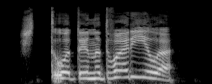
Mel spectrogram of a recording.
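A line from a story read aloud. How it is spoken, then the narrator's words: Wail. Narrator (Russian): взвыла Криспи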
